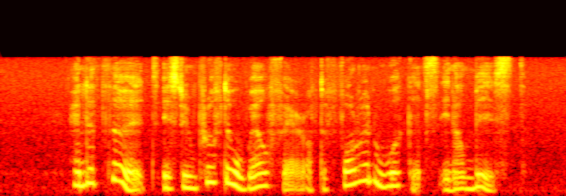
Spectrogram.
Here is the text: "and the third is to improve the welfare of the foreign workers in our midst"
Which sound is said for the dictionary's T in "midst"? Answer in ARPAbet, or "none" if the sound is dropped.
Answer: T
